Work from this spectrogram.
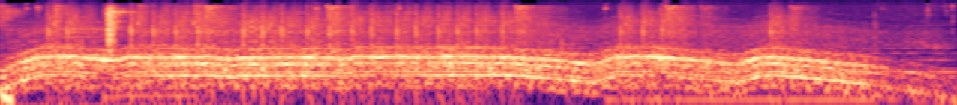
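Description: A Honda Civic Type R engine revs hard and holds a loud, buzzing drone, dipping and surging again in a few quick blips before easing off.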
